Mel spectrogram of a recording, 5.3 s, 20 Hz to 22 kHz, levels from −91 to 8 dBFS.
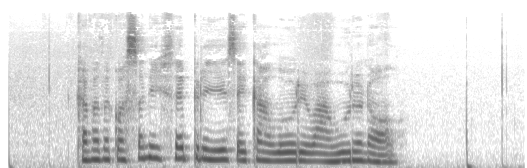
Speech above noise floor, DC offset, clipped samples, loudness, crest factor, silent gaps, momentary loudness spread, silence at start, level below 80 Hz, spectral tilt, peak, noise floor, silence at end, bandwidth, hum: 35 dB; under 0.1%; under 0.1%; -30 LUFS; 18 dB; none; 5 LU; 0.1 s; -58 dBFS; -5 dB/octave; -14 dBFS; -65 dBFS; 0.2 s; 16 kHz; none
